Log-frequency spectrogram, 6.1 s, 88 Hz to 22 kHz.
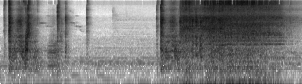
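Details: Mk1 Mazda MX5 on jump-start charger, first start after reassembly with exhaust manifold, long unstarted: starter churns in short bursts then a longer spin that never catches, because the airflow meter was left unplugged.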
